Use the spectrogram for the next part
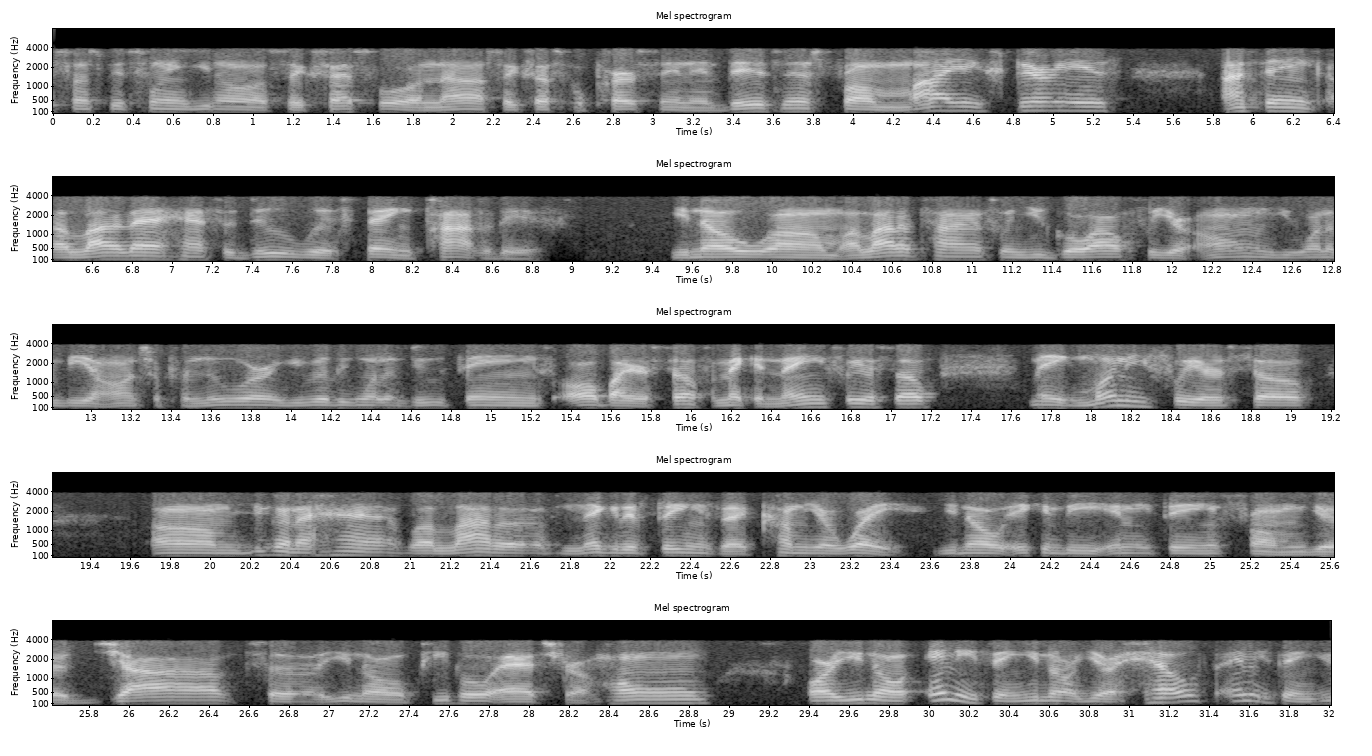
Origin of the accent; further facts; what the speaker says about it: Wisconsin, United States; moved away as an adult; now in Atlanta, United States; I'm from Wisconsin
